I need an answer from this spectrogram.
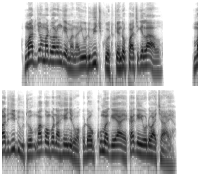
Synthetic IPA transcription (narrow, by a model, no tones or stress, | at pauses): mad̚d͡ʒɔmadwaɾɔŋɡɪmanajʊdwit͡ʃkwotkendopat͡ʃɡɪlal | madd͡ʒɪdutomaɡɔmbɔnaɦɪɲɾwɔkdɔɡ̚kumaɡɪjajɛkaɡɪjʊdɔat͡ʃa̰ja̰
